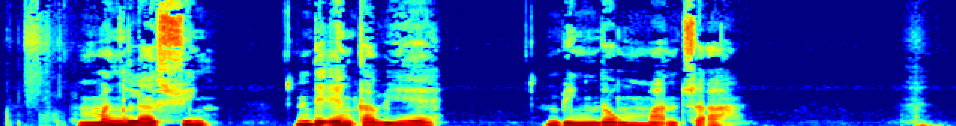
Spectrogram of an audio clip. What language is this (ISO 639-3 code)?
nnh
